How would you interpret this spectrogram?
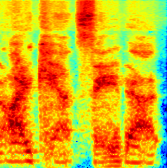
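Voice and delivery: unvoiced whisper, slow and hushed; whispered thought. To herself, fearing to pass on the message: slow whisper. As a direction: breathe the words as a secret thought. Inner thought, afraid to speak.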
